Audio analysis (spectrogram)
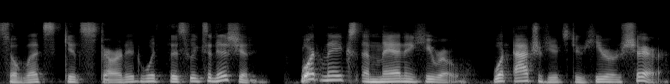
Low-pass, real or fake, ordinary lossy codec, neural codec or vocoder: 7.2 kHz; fake; Opus, 64 kbps; codec, 16 kHz, 1 kbps, FunCodec, trained on Chinese and English, 50 frames a second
